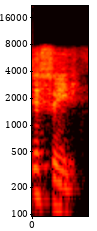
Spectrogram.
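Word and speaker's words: IIFE: i i f e or as it's pronounced iffy this is a blocker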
